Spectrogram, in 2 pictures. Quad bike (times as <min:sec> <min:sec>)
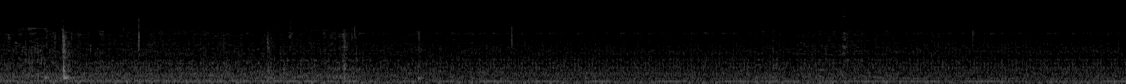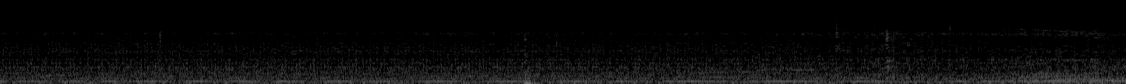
0:18.6 0:22.5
